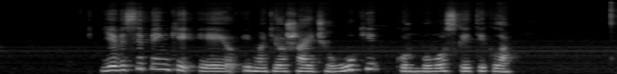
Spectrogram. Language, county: Lithuanian, Kaunas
